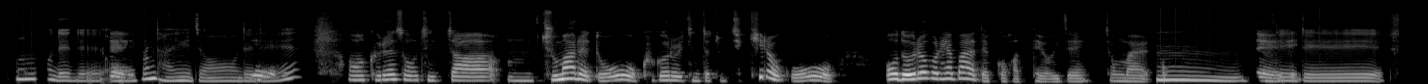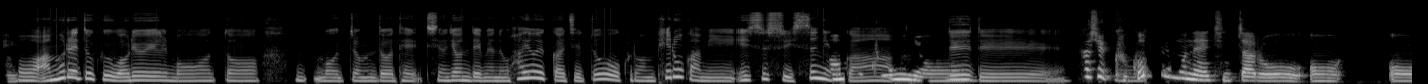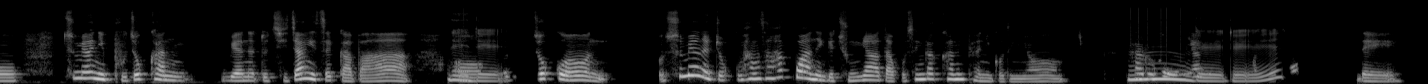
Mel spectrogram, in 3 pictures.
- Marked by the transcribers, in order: distorted speech; static; teeth sucking; tapping; unintelligible speech
- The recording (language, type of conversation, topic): Korean, advice, 주말에 늦잠을 잔 뒤 월요일에 몽롱해지는 이유가 무엇인가요?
